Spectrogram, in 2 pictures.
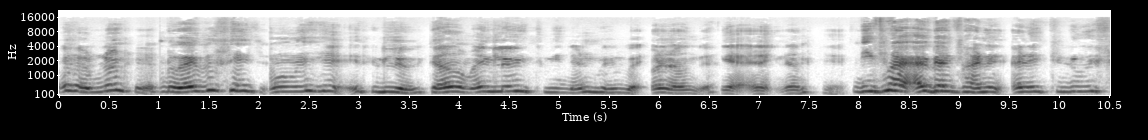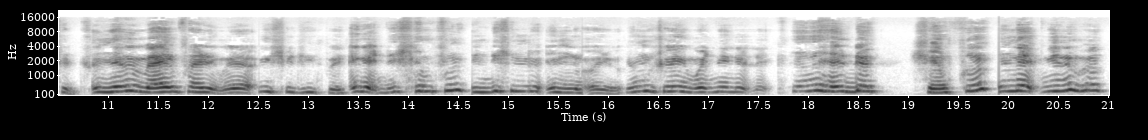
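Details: Dysarthria from cerebral palsy in an adult woman with a baclofen pump, who was previously hospitalized after a baclofen pump overdose.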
